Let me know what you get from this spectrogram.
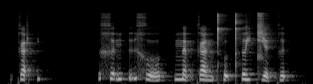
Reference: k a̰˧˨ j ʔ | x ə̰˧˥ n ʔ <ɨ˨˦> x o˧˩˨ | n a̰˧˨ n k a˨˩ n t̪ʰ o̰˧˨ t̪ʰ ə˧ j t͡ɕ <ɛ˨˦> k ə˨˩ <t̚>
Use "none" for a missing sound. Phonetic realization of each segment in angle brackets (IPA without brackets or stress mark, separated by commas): ɨ̰˧˥, ɛ˧˩, t̚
